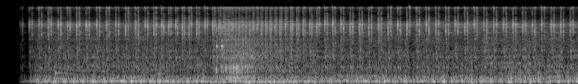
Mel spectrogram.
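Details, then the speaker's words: Honda Vario 150 LED scooter at idle with a fast, light metallic ticking over the engine note from a noisy engine; cam chain tensioner tick, worn tensioner letting the chain slap. "keluhannya dari suara mesin ada suara yang berisik kita cek apa itu"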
